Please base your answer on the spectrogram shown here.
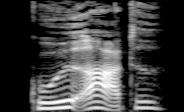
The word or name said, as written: GODARTEDE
